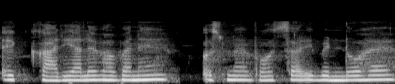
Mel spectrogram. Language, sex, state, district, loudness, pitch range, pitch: Hindi, female, Bihar, Purnia, -12 LUFS, 195-210 Hz, 205 Hz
